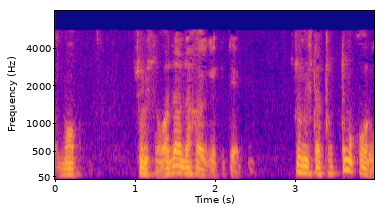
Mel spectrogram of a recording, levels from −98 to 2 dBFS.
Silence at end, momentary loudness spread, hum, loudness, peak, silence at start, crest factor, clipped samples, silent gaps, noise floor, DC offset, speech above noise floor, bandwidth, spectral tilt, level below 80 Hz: 0 s; 12 LU; none; -21 LUFS; -4 dBFS; 0 s; 16 dB; under 0.1%; none; -54 dBFS; under 0.1%; 34 dB; 5.8 kHz; -11.5 dB/octave; -44 dBFS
